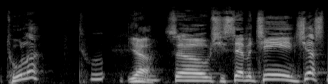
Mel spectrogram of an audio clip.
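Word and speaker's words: Thale: her name right uh it's t-h-a-l-e and I think they were saying uh Tula yeah so she's 17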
